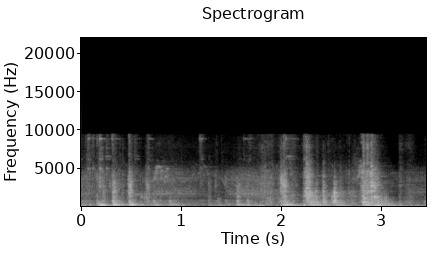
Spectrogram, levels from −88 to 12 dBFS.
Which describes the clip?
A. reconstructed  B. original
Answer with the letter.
B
